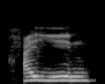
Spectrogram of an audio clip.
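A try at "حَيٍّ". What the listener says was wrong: Good.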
